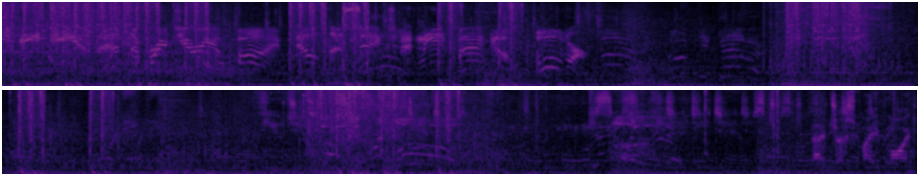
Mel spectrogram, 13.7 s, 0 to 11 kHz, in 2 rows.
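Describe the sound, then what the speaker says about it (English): Reflex gun firing in Crysis 3, rapid bursts of gunfire layered with game sounds and someone talking, dense and fairly close throughout. "There's this reflex gun."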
